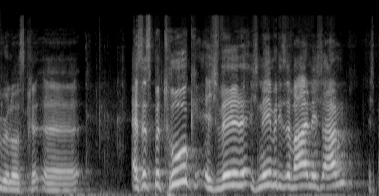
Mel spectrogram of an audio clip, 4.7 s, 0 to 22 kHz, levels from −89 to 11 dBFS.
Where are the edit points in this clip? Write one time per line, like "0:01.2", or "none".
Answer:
none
